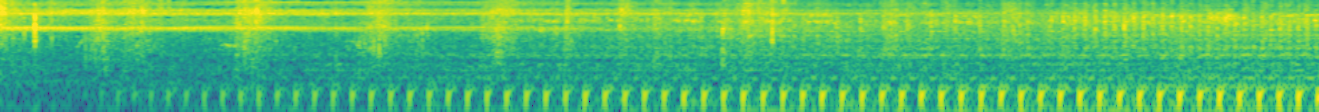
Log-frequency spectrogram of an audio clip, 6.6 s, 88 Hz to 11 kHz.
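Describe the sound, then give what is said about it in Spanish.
A motorboat engine on a launch chugs steadily with a rapid, regular throb, growing gradually louder over the few seconds, with a faint high whine above the low rumble and no voices, around 3 p.m. on a sunny afternoon. “El ruido del motor no nos deja hablar mucho mientras vamos avanzando”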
